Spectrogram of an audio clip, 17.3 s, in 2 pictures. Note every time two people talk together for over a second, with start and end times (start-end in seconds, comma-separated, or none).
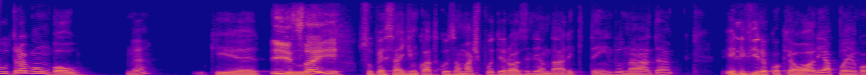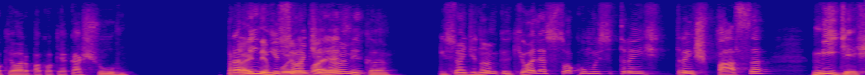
11.0-12.3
